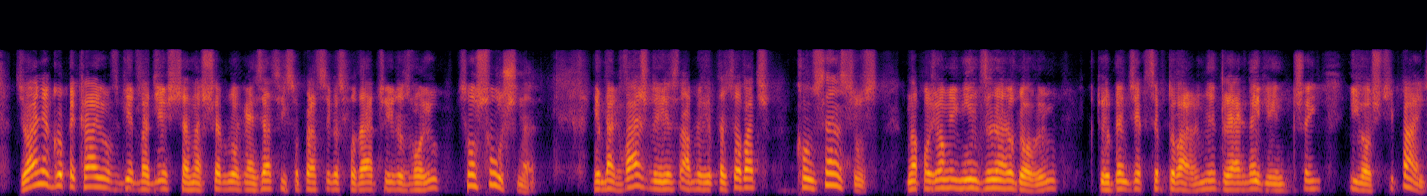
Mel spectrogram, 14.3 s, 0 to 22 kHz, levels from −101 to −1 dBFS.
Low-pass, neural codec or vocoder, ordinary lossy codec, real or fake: none; codec, 16 kHz, 2 kbps, FreqCodec, smaller model; none; fake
